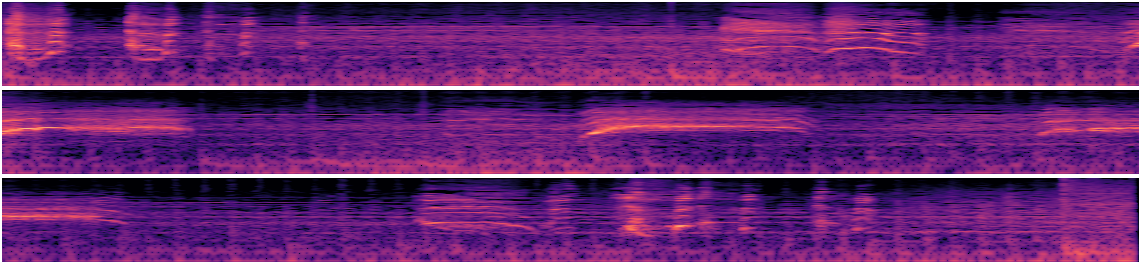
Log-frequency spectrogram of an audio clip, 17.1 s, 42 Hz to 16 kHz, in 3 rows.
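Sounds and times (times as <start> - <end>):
woman wailing and sobbing: 3.6 - 6.5.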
